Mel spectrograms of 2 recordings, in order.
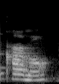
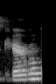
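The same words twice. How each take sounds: First: "caramel" as CAR-mul; "caramel" with the middle vowel dropped, CAR-mul; two-syllable pronunciation. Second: "caramel" as CARE-uh-mel; "caramel" with the middle "uh" kept, CARE-uh-mel; three-syllable pronunciation. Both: Shown as a demonstration. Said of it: "which one you use".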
